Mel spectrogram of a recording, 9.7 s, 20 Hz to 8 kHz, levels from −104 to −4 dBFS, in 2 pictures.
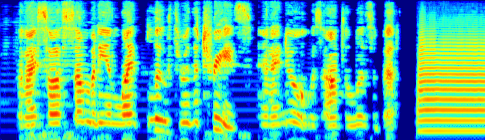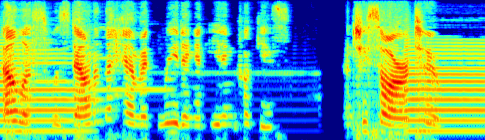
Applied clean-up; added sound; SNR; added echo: classical method Wiener filter.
